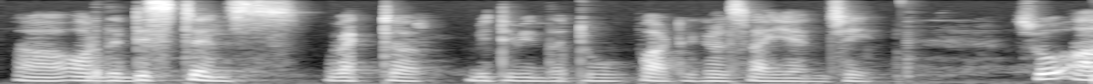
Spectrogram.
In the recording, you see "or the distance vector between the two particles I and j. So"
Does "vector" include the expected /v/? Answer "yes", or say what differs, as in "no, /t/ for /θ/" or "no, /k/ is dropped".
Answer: yes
